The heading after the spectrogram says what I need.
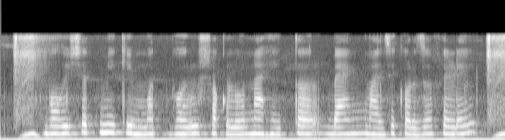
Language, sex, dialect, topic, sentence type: Marathi, female, Varhadi, banking, statement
